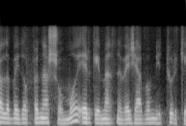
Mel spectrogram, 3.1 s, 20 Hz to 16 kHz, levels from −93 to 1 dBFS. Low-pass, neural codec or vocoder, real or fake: 7.2 kHz; codec, 16 kHz, 0.7 kbps, FocalCodec; fake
